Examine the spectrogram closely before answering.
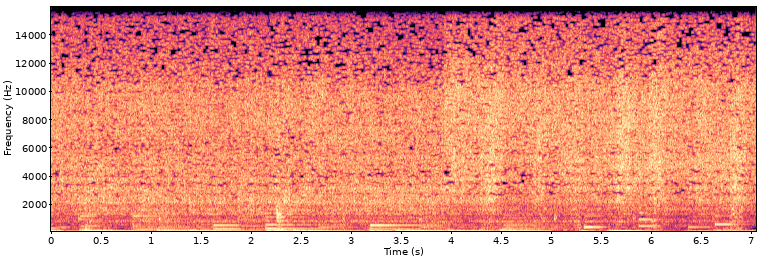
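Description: Thin lamb slices sizzling in a frying pan as they are tossed and stir-fried with chopsticks. Background music with short melody notes and a bass line plays underneath.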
